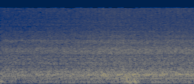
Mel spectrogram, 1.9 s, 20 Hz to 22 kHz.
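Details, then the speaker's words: 2010 Toyota Camry, 2AZ engine, after balancer shaft replacement, idling in reverse with AC on: smooth, even idle, steady low hum, no clicks or rattles; before repair it clicked and sounded rough once shifted to R. "Ini di posisi R. Ya, AC menyala. Persneling di posisi R. Sekarang tidak ada suara sama sekali, teman-teman."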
